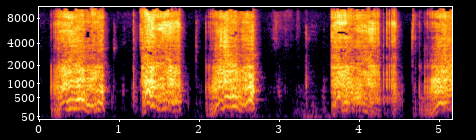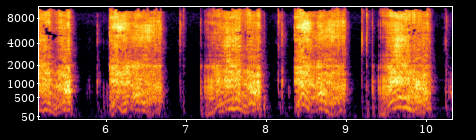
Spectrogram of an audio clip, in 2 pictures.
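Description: A handbag's top zipper being run back and forth over and over, about one stroke a second, each a short rasping zip.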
